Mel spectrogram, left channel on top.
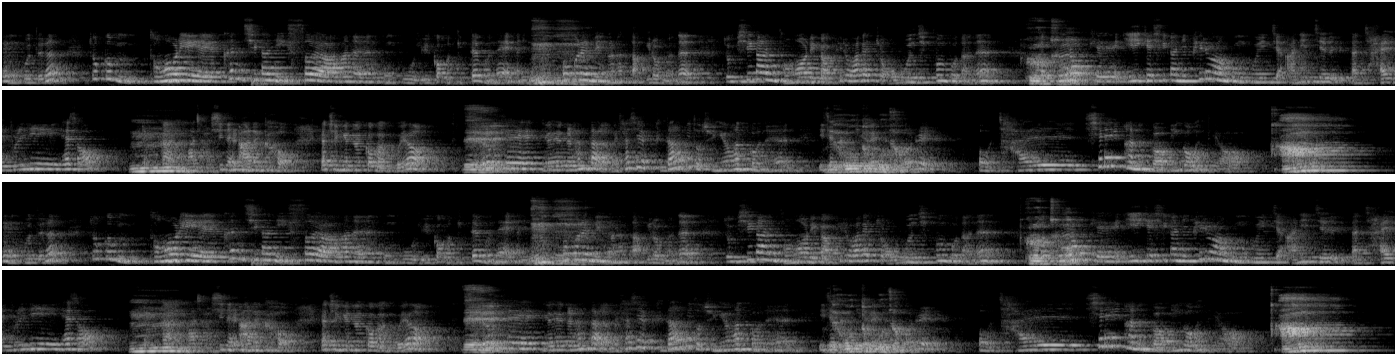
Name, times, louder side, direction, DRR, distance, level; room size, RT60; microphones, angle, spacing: voice 1, 0.0-5.4 5.7-10.0 10.5-14.9 15.5-18.1 18.7-21.8 22.1-23.2 23.7-26.4 26.9-27.1, left 1 dB, 30° left, 0 dB, 1.0 m, -29 dB
voice 2, 5.3-5.8 10.2-10.7 15.2-15.8 18.5-18.9 22.1-22.9 26.7-27.3, equal, 80° right, -3 dB, 1.8 m, -24 dB
7.7 x 3.3 x 3.9 m, 1.0 s
head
